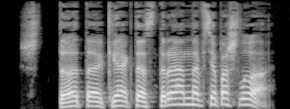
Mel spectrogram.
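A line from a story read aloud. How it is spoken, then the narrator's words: Shouting. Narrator (Russian): крикнул Максим, щурясь сквозь вихри снега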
